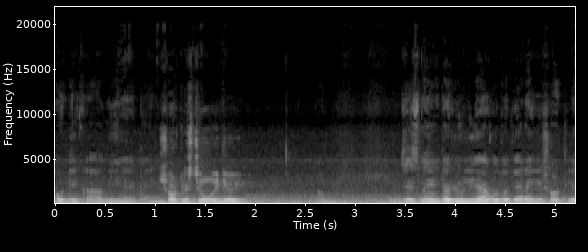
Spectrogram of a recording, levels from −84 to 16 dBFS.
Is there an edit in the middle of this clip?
no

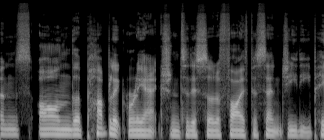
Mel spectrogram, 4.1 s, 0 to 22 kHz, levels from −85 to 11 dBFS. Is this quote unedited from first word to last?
yes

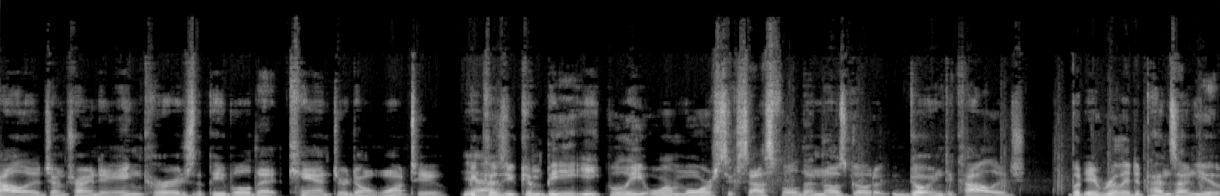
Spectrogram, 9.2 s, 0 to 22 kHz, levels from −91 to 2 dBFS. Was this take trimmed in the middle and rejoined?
yes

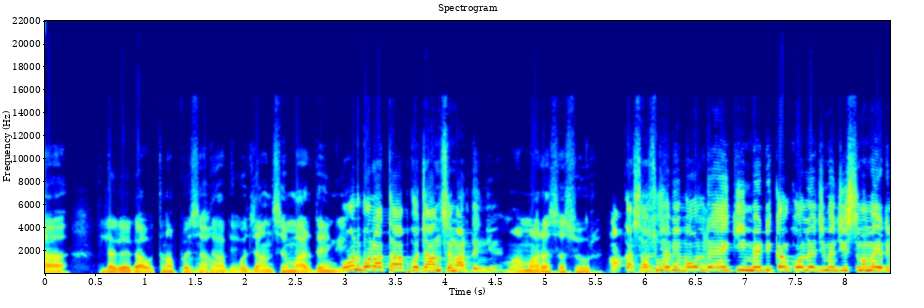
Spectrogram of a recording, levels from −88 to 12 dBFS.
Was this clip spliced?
yes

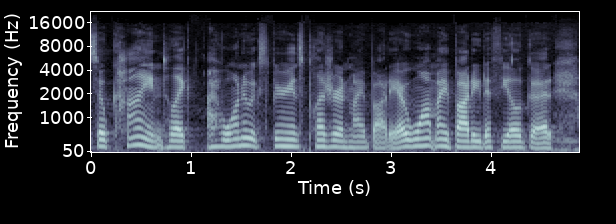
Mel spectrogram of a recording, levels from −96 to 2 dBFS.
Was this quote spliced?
no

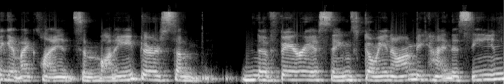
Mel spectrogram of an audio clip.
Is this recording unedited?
no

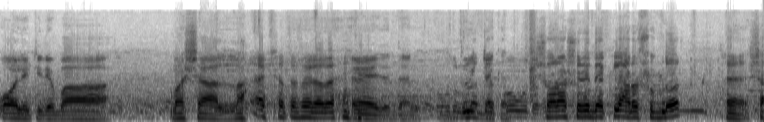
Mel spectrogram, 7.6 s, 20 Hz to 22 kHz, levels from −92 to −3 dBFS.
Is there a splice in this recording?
yes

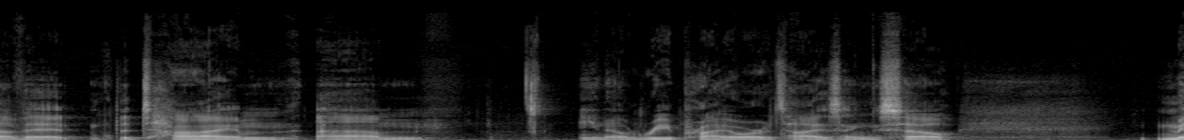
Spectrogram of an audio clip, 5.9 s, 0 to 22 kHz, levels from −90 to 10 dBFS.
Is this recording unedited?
yes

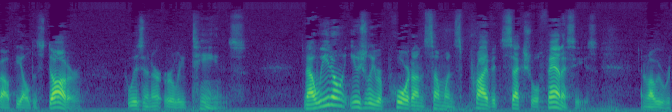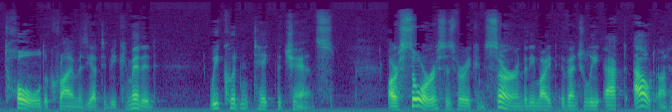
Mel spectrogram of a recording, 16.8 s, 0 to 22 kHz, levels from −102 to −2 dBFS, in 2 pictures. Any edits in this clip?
yes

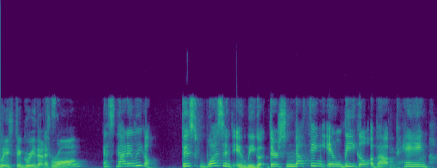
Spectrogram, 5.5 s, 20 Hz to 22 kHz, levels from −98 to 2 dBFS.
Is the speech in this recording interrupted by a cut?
yes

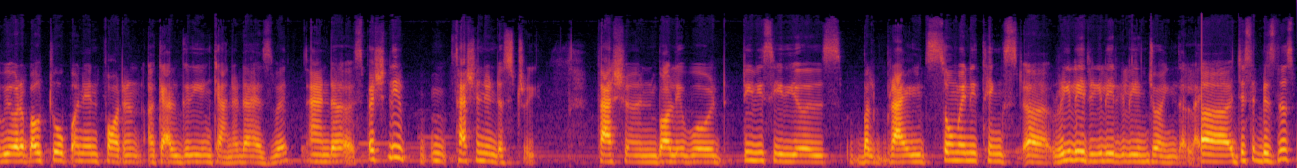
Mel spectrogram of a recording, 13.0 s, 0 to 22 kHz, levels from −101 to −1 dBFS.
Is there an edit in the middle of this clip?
yes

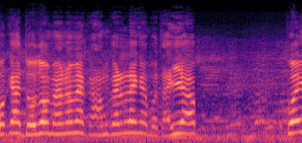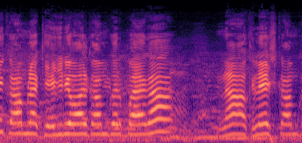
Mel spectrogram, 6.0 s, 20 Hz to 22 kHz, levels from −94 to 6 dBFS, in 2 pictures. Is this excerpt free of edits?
yes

